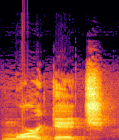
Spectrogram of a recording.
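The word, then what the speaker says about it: mortgage: rn e hoje e esse terá gente não pronuncia de jeito nenhum em falar em morgade morgade de morgade expande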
